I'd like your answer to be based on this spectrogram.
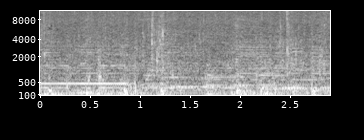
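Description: Steady rain in The Witcher 3: Wild Hunt on a dark, stormy night, a continuous hiss of falling drops with faint watery washes underneath, unbroken and moderately loud with no talk.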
